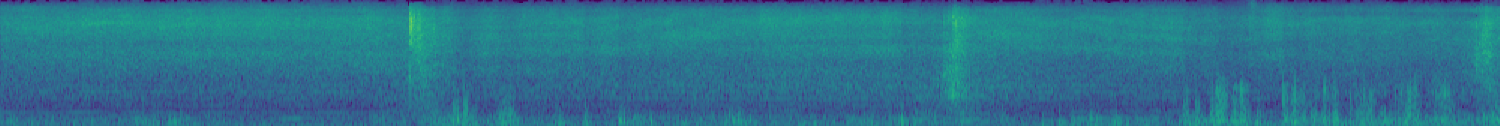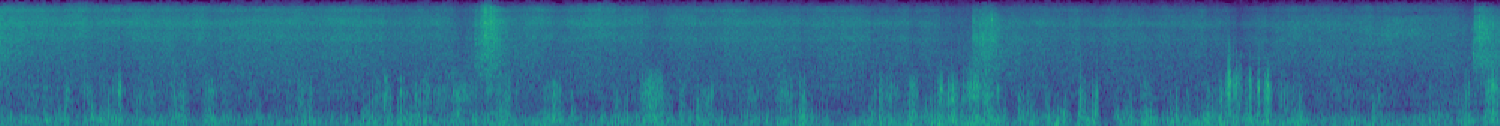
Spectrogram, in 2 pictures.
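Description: Wind buffeting the microphone: an uneven, rumbling rush that gets stronger about twelve seconds in. A few sharp clicks come several seconds apart.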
